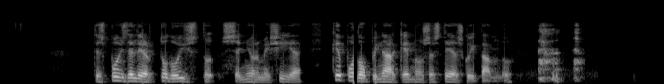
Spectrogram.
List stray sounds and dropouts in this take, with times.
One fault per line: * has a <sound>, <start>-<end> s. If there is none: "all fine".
* has a dropout, 3.5-3.6 s
* has a cough, 5.4-5.9 s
